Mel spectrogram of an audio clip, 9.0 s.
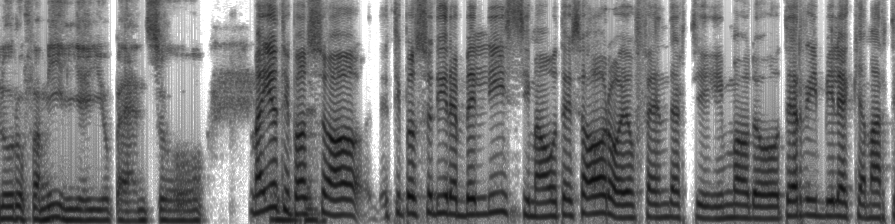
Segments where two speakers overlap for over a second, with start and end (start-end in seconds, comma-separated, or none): none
